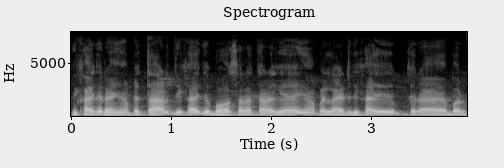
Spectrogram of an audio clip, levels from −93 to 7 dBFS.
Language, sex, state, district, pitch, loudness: Hindi, male, Delhi, New Delhi, 115 Hz, -16 LUFS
